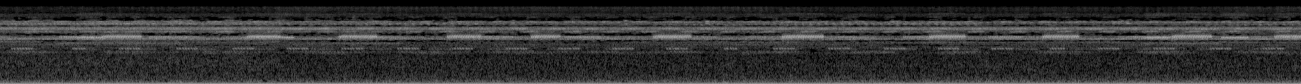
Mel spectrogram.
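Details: Crickets chirping in a park on an evening: steady shrill high trilling in several layers, with short pulsed chirps repeating roughly twice a second over a constant insect hum.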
